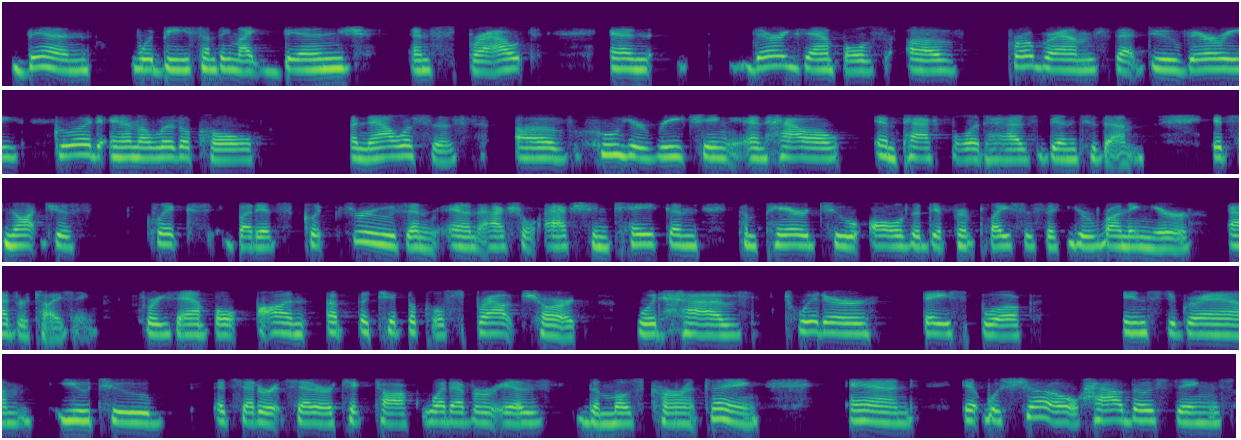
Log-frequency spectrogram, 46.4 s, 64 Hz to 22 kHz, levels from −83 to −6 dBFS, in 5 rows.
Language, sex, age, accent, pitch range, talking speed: English, female, 50-69, American, 190-220 Hz, 110 wpm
